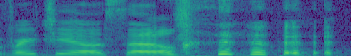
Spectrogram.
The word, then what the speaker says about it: virtuoso: Virtuoso, that's how you say it, virtuoso.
